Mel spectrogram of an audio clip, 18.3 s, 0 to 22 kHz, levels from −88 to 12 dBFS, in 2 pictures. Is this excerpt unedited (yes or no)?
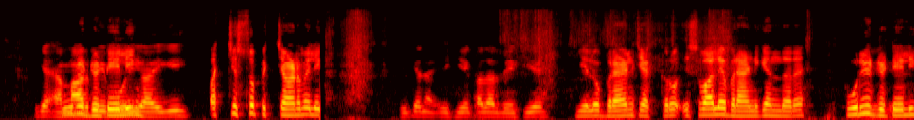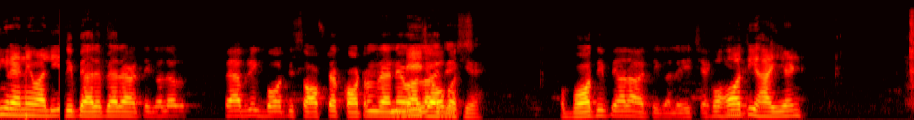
no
